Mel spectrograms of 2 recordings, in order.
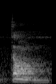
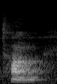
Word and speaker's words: Dong: great-grandfather is a Yi it's spelled either t or d but it's still pronounced dong not dong or Tong but uh you go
